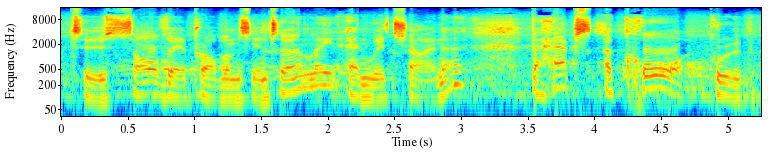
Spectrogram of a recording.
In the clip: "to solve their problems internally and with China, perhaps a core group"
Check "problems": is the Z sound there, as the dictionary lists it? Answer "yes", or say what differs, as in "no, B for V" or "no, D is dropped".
yes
